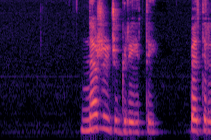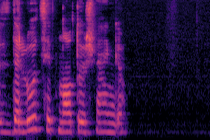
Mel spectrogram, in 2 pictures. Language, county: Lithuanian, Kaunas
